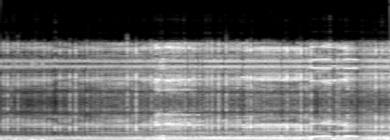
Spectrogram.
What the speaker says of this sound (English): These modded engines don't like to run too lean, that's for sure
